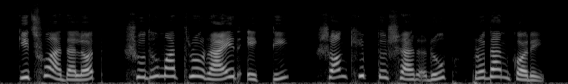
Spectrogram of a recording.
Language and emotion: Bengali, neutral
